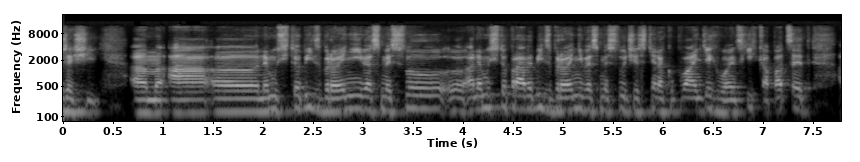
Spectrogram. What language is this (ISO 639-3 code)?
ces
